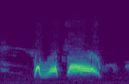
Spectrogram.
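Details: Single phrase from a spotted dove calling to fight a rival wild bird in the morning: a quick bent hoot rising into a second note, followed by a long, smooth, gently falling coo.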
